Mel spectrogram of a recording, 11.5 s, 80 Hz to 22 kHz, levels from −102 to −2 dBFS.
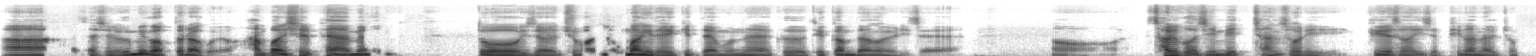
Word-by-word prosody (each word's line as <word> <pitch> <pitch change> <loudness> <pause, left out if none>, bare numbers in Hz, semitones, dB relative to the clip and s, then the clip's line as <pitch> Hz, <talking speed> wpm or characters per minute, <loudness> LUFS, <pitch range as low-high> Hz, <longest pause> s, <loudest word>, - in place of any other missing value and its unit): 아, 90 0 +2 0.3
사실 95 -2 -6
의미가 110 +7 +5
없더라고요. - - -1
한 130 0 +1
번 130 -3 +7
실패하면 115 -4 +3 0.8
또 95 -4 +3
이제 80 -1 -3
주방이 100 - -2 0.2
엉망이 110 -3 +8
돼 90 +1 -1
있기 - - -8
때문에 85 -1 -3
그 85 -3 -7
뒷감당을 85 -7 -2
이제 70 - -19 0.9
어 70 -1 -12 0.4
설거지 130 -9 +1
및 120 +6 -3
잔소리. 85 -6 -7 0.2
귀에서 95 -4 -1
이제 75 -2 -10
피가 100 -2 -4
날 80 -5 -5
정도로 - - -16
90 Hz, 300 characters per minute, -29 LUFS, 85-105 Hz, 0.9 s, 엉망이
